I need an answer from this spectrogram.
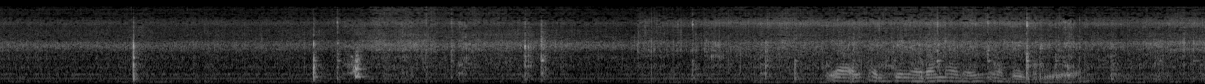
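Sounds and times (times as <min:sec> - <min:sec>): onions sizzling in oil: 0:00.0 - 0:12.0
metal spatula scraping a pan: 0:03.3 - 0:05.6, 0:06.4 - 0:12.0.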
